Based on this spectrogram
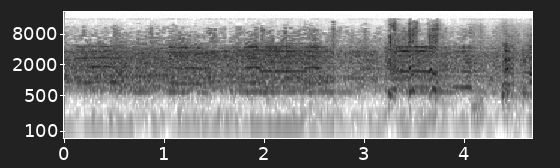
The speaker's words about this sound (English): I'm trying to quickly find my sound effects here. So, Umbra. Play that.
